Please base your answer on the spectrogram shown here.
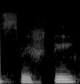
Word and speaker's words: সৃষ্টি: বৃষ্টি মিষ্টি কৃষ্টি দৃষ্টি সৃষ্টি, সৃষ্টিতে প্রথমটা এস, দ্বিতীয়টা এসএইচ উচ্চারিত হবে।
